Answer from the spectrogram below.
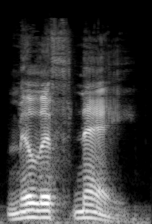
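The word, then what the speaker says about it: מלפני: First vowel under the mem, hirik. Next vowel under the lamed, it's the same word. It's a hirik. And then the shava under the pei closes the syllable, lif. And then what's the final vowel of that word, piggybacking with a yod? Seri yod. Milifne, from before.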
